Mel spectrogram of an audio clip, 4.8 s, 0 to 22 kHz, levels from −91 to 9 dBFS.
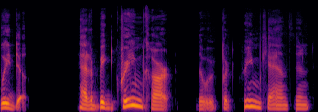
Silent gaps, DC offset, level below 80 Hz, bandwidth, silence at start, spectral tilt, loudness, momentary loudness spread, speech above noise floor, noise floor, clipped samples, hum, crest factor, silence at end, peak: none; under 0.1%; -68 dBFS; 14.5 kHz; 0 s; -7.5 dB/octave; -25 LUFS; 13 LU; over 66 dB; under -90 dBFS; under 0.1%; none; 16 dB; 0.15 s; -8 dBFS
